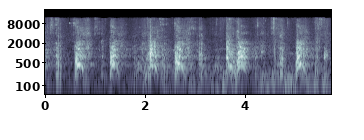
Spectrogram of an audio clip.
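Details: Schutzhund stick hit session with Luther the Giant Schnauzer: deep harsh barks, sometimes doubled, coming roughly every second over a low background.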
